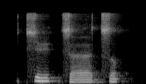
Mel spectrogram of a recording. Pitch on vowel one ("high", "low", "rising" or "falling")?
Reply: high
